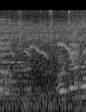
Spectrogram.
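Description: A rooster gives a few faint, brief clucks in a quiet outdoor setting, with soft background noise and no clear talk.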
